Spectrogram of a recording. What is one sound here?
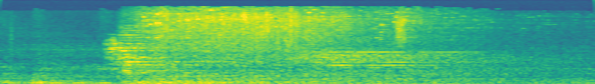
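A shimmering magical chime swells and fades.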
